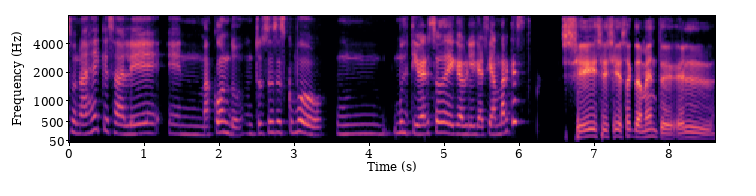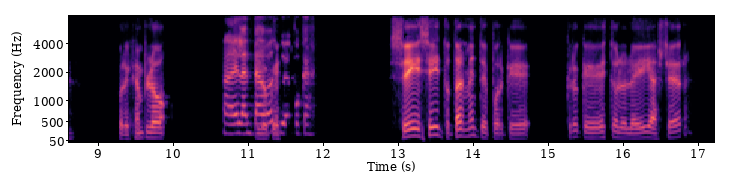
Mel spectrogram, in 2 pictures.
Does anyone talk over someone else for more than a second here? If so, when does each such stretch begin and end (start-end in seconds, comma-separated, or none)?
none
